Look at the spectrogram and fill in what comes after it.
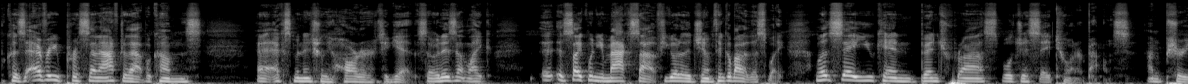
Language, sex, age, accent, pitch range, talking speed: English, male, 30-49, American, 135-175 Hz, 230 wpm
